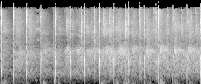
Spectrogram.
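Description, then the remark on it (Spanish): An audience at a presentation applauds steadily to welcome a person about to read a poem, with one sharp, evenly paced clap standing out above a dense wash of lighter clapping for about four seconds. No one speaks. “Un aplauso para él.”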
